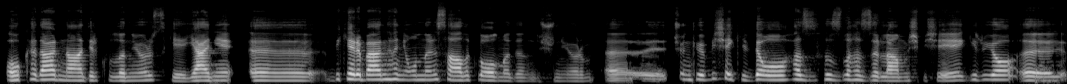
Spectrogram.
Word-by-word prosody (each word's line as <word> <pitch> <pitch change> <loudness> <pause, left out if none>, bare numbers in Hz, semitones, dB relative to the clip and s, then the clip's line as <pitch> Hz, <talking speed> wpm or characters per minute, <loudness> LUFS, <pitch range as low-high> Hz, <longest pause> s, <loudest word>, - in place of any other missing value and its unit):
O 200 +1 +2
kadar 220 -1 +3
nadir 185 0 +2
kullanıyoruz 180 +3 -6
ki 160 - -10
yani, 180 +4 +3 0.2
eee, 180 -1 -2
bir 240 - -12
kere 235 -2 +6
ben, 225 0 +8
hani 230 -3 -3
onların 215 +1 -5
sağlıklı 200 -2 0
olmadığını 170 -4 -4
düşünüyorum. 155 0 -15
Eee, 85 -3 -5
çünkü 220 -2 -5
bir 265 - -12
şekilde 230 -5 -1
o 210 -1 +4
haz 210 -5 -3
hızlı 225 -2 -4
hazırlanmış 175 -5 -3
bir 165 - -21
şeye 180 +3 -3
giriyor, 215 +2 -1
eee, 180 -1 +1
190 Hz, 150 wpm, -21 LUFS, 175-215 Hz, 0.2 s, ben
